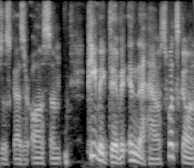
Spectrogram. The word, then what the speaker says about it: McDevitt: Pete McDevitt.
